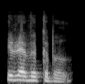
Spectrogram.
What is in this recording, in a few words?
"irrevocable", Indian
